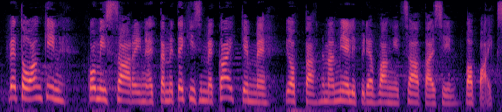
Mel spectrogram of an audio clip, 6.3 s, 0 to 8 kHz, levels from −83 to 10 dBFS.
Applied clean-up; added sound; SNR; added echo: none; none; none; none.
